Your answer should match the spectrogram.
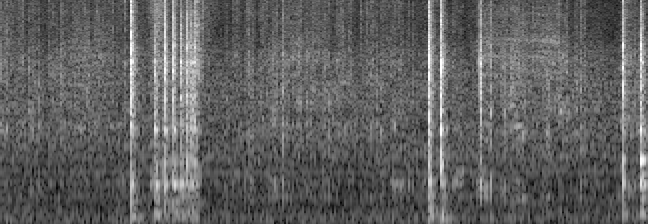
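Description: Plastic petri dishes clicking and knocking as they are set down and slid about on a steel bench: a short cluster of clicks about a second and a half in, then two single clicks a little after four seconds. Under them, the steady fan noise of an air purifier running as a flow hood.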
